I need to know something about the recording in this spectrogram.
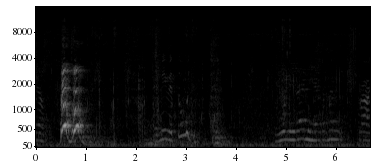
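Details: Mother stray dog at a Cambodian farm, defending her puppy during feeding by a boy: one sharp, harsh bark early on, followed by soft speech and background chatter.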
